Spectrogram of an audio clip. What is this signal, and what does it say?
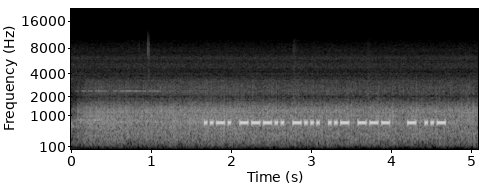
Morse code, heard as a keyed tone, about 32 wpm, 750 Hz, with radio noise. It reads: F8BUO TU
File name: tt8tt-10m-cw-here-in-jn90ab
